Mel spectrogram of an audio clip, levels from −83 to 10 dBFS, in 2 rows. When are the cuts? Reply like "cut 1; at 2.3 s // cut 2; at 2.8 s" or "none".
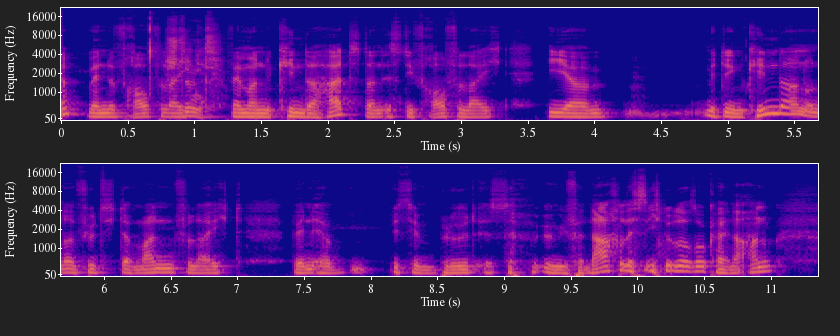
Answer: none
